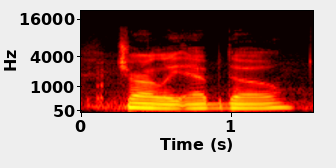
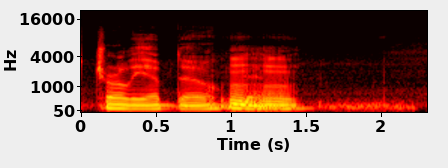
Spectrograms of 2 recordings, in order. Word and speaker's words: Charlie Hebdo: Charlie Ebdo. Charlie Ebdo. Of course, you say, "Why don't you pronounce the H?"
